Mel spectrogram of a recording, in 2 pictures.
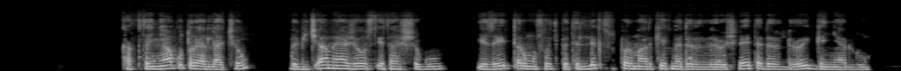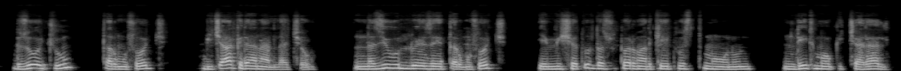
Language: Amharic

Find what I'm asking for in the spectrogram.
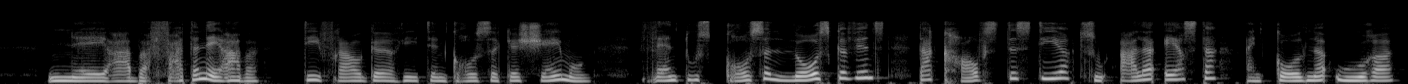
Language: German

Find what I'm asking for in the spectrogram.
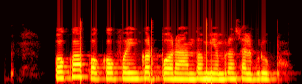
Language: Spanish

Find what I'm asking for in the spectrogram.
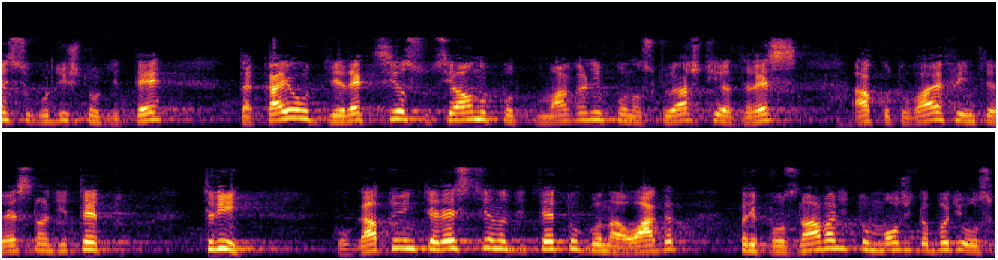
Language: Bulgarian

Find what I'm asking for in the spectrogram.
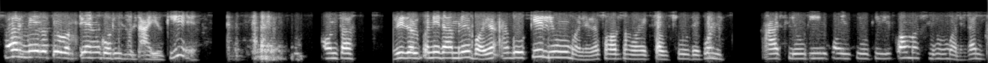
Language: Nepali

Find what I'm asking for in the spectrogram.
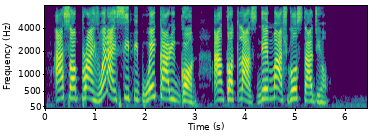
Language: Nigerian Pidgin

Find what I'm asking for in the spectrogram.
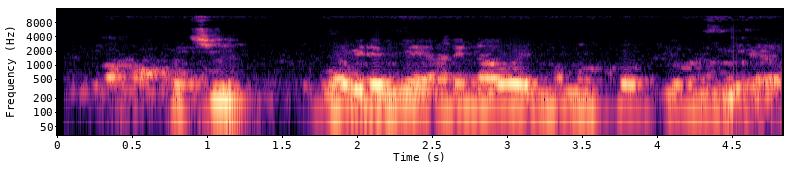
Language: Kinyarwanda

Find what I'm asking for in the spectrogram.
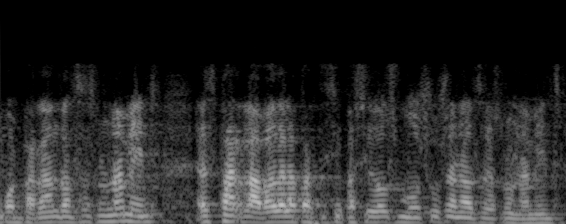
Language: Catalan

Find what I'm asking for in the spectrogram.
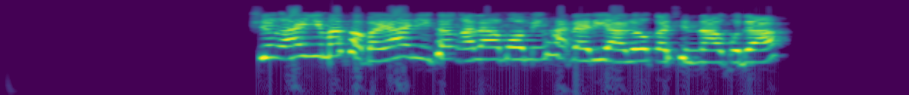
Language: Hausa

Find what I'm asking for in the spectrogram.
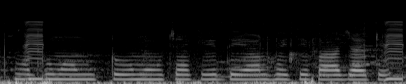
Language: Bangla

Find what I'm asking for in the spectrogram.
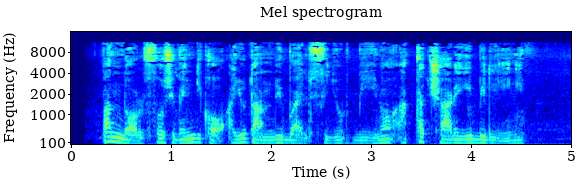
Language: Italian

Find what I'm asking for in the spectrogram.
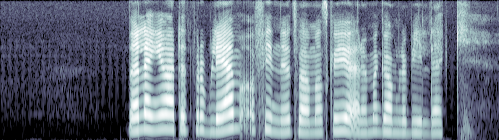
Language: Norwegian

